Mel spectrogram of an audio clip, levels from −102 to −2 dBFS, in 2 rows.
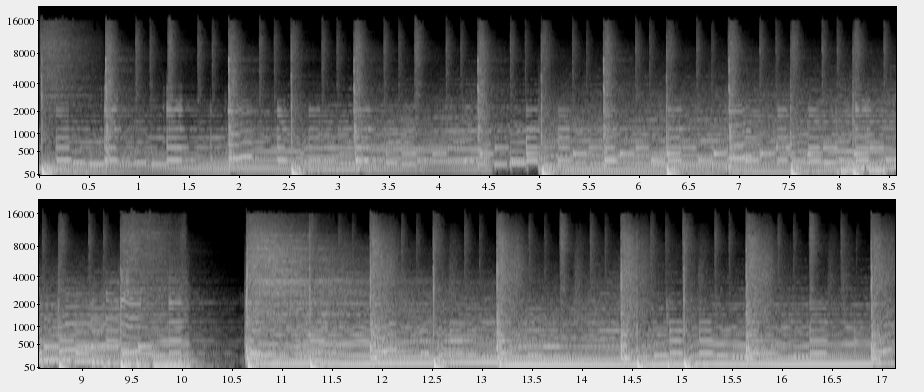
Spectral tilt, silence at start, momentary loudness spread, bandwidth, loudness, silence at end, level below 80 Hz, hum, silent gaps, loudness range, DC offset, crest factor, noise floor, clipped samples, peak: -6 dB/octave; 0 s; 9 LU; 16.5 kHz; -33 LUFS; 0 s; -38 dBFS; none; none; 6 LU; under 0.1%; 16 dB; -53 dBFS; under 0.1%; -16 dBFS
